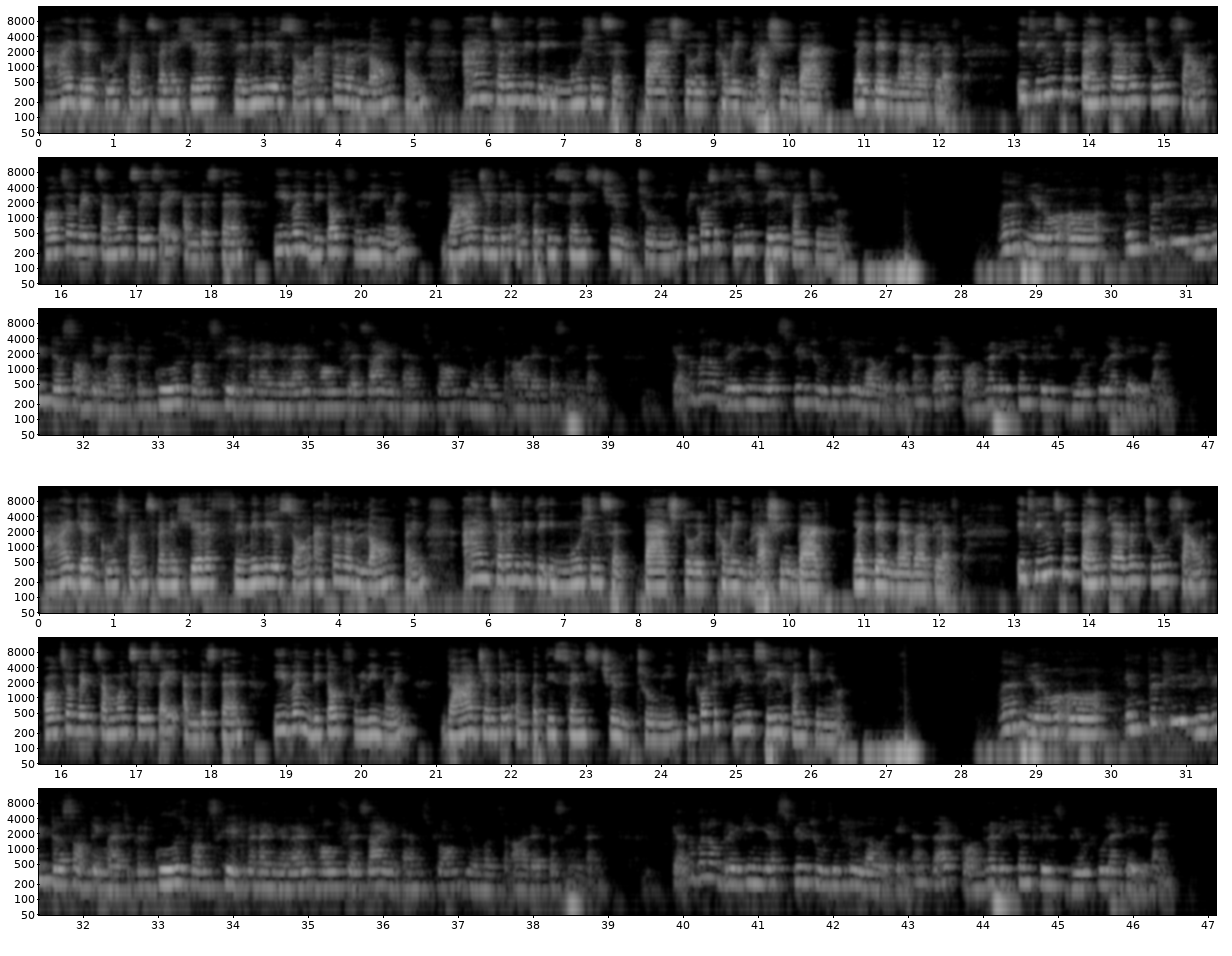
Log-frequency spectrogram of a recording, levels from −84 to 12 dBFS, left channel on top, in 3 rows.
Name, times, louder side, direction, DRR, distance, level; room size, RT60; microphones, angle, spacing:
voice 1, 0.1-7.8 8.1-10.4 10.9-12.7 13.0-18.4 18.8-20.7 21.1-26.4, right 3 dB, 80° right, 4 dB, 0.5 m, -34 dB
voice 2, 28.5-38.9 39.9-46.5, right 2 dB, 25° right, -1 dB, 0.9 m, -39 dB
4.2 x 2.7 x 2.6 m, 0.37 s
head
